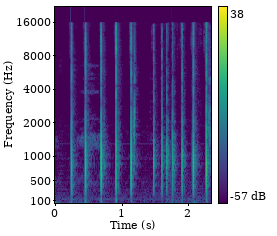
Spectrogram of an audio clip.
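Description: About a dozen sharp, hollow taps on a cheap red plastic handheld game console, fairly loud, coming in an uneven rhythm that quickens toward the end, with no talking.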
